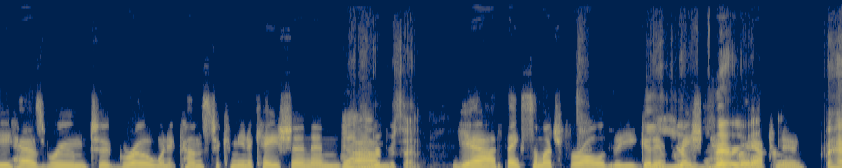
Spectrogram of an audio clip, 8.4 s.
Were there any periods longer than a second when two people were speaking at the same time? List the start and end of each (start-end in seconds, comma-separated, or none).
6.4-7.8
